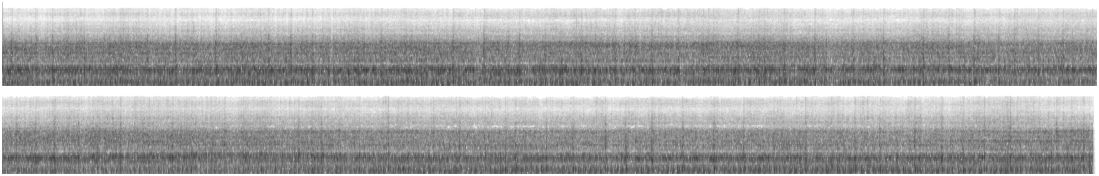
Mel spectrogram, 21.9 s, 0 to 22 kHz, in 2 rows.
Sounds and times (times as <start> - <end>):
Idling: 0.0 - 21.9
Medium engine (mid frequency): 0.0 - 21.9
Vehicle: 0.0 - 21.9.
